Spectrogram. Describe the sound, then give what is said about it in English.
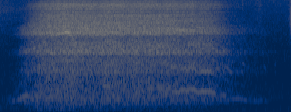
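A deep, slow inhale through the nose during a guided meditation: one long, airy breath that rises quickly, holds steady for about two seconds, then fades away, soft and alone. “Let's take a cleansing breath to open. So full inhale in through the nose.”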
